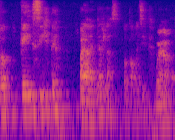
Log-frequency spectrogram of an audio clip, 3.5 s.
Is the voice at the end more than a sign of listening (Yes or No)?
Yes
